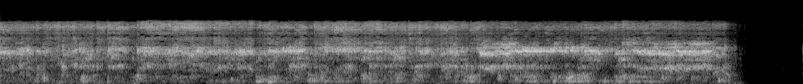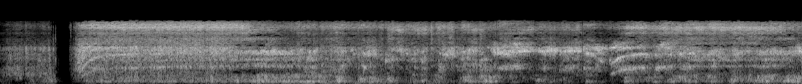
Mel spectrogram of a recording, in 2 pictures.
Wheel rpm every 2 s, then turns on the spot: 230, 230, 230, 100, 150, 230, 210, 220.
6-8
